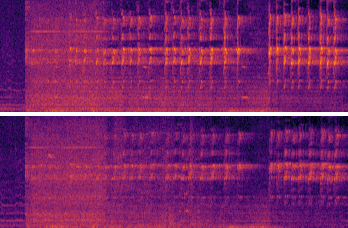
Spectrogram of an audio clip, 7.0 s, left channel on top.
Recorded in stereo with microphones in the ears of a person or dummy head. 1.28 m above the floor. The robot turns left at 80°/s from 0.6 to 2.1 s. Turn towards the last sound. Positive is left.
turn(degrees=80)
